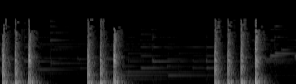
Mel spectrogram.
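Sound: knocking on a door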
